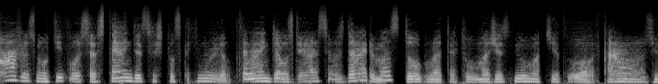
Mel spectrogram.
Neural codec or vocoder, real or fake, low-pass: codec, 44.1 kHz, 0.9 kbps, DAC; fake; 19.8 kHz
